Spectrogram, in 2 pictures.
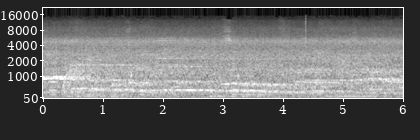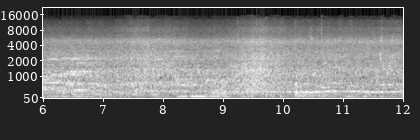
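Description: Voices singing a slow hymn in long held notes, echoing around a tiled pool hall, with a splash of water about nine and a half seconds in as the man is immersed in baptism.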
